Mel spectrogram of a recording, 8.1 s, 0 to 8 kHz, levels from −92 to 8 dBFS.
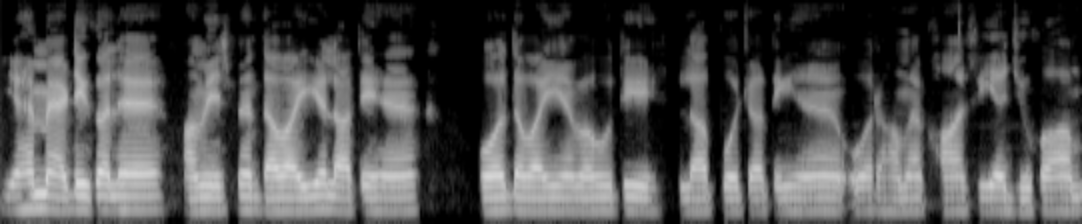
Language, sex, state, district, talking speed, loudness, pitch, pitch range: Hindi, male, Uttar Pradesh, Muzaffarnagar, 155 wpm, -16 LUFS, 130 Hz, 125-130 Hz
